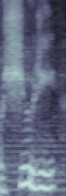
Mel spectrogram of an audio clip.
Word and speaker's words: Kshudi: It's like my name starts with the letter Ksha. It's not used very often, but at least you have a letter to spell it. Most people call me Kshudi or Shudi, but there's a Sanskrit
